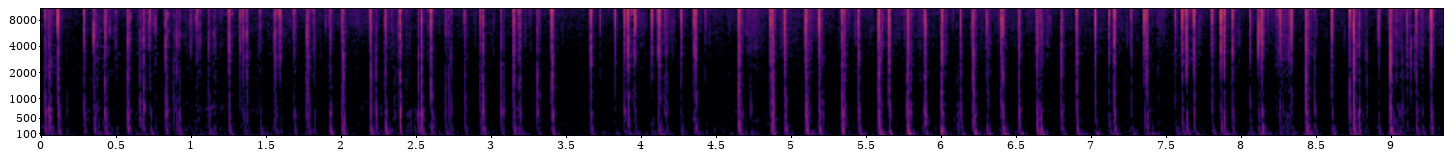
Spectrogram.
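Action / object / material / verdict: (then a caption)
tap / handbag covered in triangular PVC tiles / PVC plastic / none. Long nails tap fast across the iridescent triangular plastic tiles of a holographic geometric PVC-tile handbag, with fingers drumming over the surface. The result is a dense, quick stream of dozens of sharp, bright clicks that die away almost instantly, with no lingering ring.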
